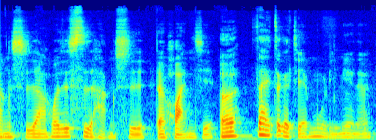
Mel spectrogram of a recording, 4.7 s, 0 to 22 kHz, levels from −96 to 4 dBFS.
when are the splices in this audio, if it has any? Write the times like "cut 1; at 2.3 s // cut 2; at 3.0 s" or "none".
cut 1; at 1.9 s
